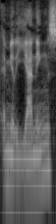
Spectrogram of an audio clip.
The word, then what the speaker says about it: Emil Jannings: Marlene Dietrich and, of course, Emil Jannings, Emil Jannings, if you want to do the German pronunciation, who, of course, was a big deal in American films at the time as well.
